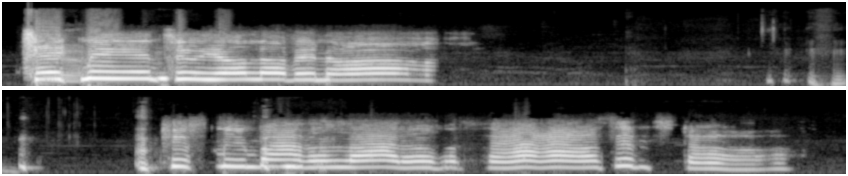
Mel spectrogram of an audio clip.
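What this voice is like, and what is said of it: Crooning lounge-singer voice. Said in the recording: “do you sound like a Vegas lounge singer?”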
